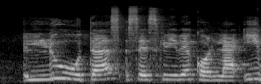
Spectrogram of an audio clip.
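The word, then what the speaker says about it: liūtas: en este caso no la y no se pronuncia la l se hace más suave lutas lutas y este supongo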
